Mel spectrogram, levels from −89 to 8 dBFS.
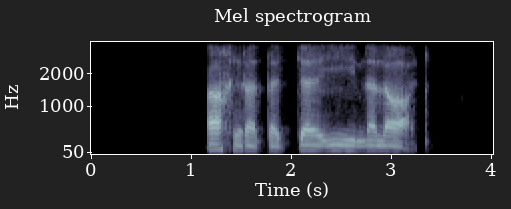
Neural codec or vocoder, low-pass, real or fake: codec, 16 kHz, 16 kbps, FunCodec, trained on LibriTTS, 50 frames a second; 3.6 kHz; fake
